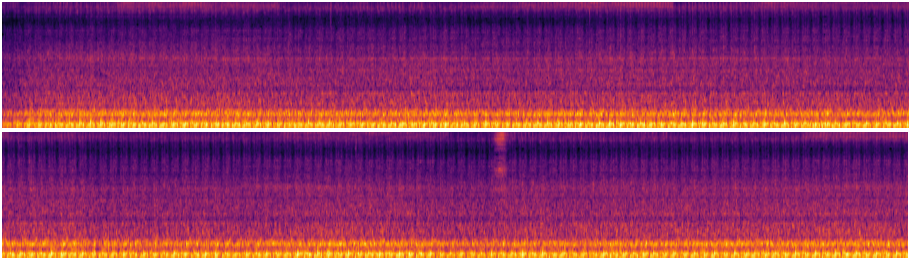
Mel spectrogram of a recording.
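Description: Diesel grain truck engine idling steadily, loud and close, heard from right beside its exhaust.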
